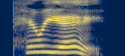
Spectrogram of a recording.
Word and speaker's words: Perrier: "Perrier," I pronounced.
